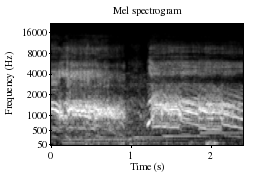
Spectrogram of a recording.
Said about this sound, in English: It sounds like he's having a rough poo. And as the blood-curdling screams of a man being ripped to shreds, in fact, three men being ripped to shreds, besides that delightful old man...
